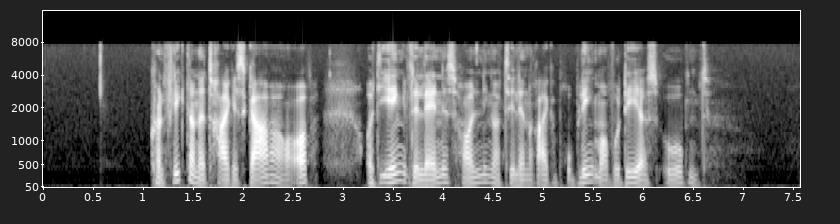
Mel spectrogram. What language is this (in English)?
Danish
